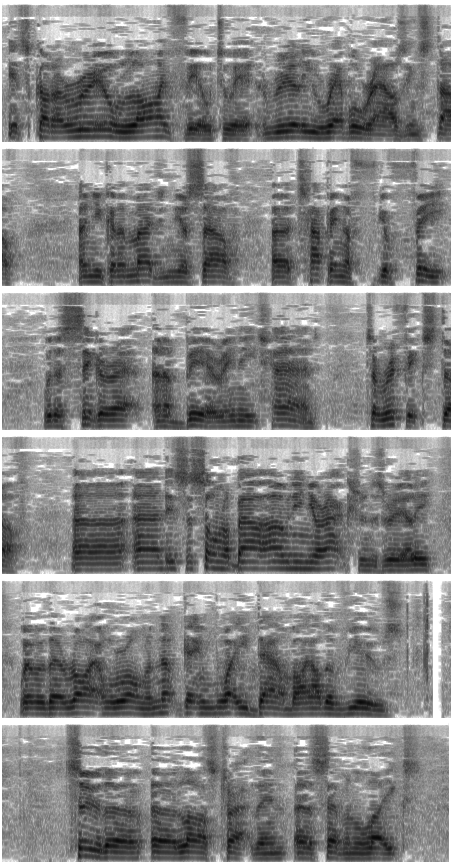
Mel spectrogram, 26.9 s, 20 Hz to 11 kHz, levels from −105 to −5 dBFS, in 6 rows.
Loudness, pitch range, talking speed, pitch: -18 LUFS, 125-145 Hz, 145 wpm, 135 Hz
